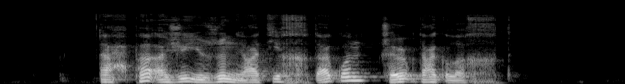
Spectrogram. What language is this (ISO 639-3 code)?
abq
